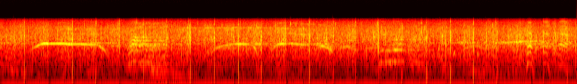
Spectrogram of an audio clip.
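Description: Concert audience applauding, with many hands clapping at once. Over the clapping come several long calls that rise and fall in pitch, whoops or whistles from the crowd.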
